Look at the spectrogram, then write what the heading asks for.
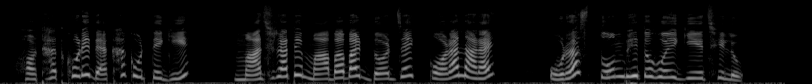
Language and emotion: Bengali, surprised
